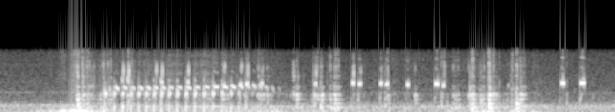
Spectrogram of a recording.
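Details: One of a pair of Eastern Screech-Owls at a yard nest box in November gives a quick, tremulous trill of even notes under two seconds, then scattered soft single notes, over low rumbling background noise.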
